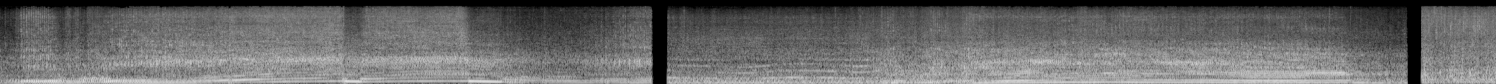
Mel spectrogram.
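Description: UAZ off-road vehicle engines revving up and down while crawling through a frozen, muddy ditch, the pitch rising and falling again and again. The sound breaks off suddenly about six and a half seconds in and again near the end.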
